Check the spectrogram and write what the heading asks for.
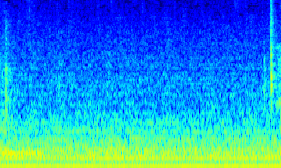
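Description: A steady low electrical hum with faint hiss, unchanging throughout.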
